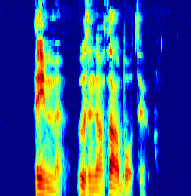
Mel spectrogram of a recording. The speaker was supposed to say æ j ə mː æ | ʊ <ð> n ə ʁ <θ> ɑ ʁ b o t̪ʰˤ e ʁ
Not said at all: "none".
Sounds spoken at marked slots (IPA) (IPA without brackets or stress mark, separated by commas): ð, θ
